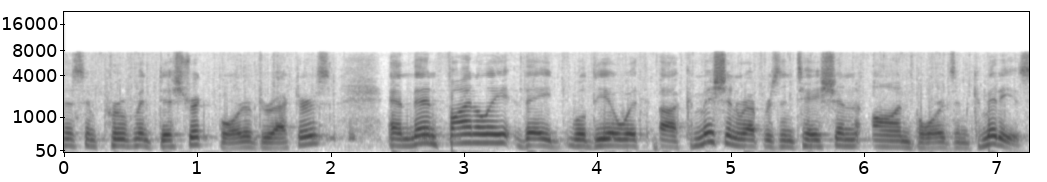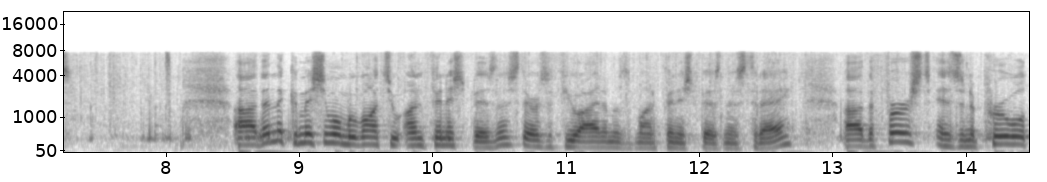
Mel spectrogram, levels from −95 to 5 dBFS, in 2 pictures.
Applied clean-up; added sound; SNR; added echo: none; Wind; 20 dB; none.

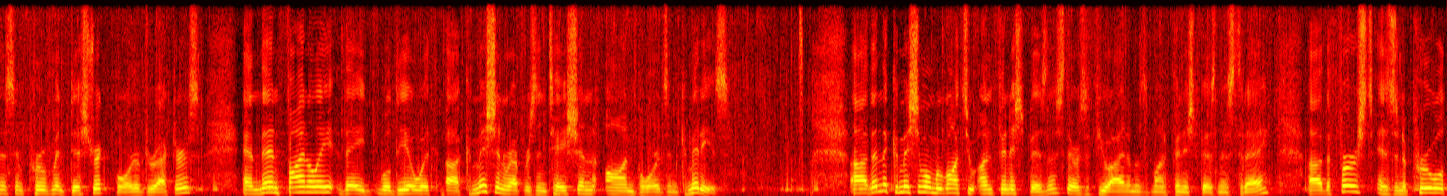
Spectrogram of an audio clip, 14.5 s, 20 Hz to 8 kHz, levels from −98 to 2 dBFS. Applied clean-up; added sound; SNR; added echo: neural mask model Resemble Enhance denoiser.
